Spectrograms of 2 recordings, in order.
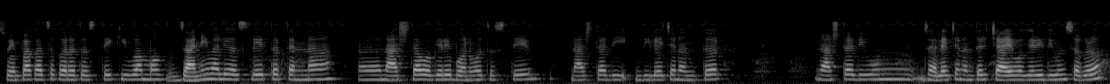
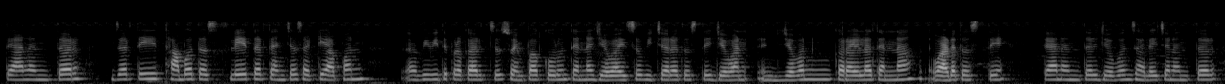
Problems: background sounds at intervals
